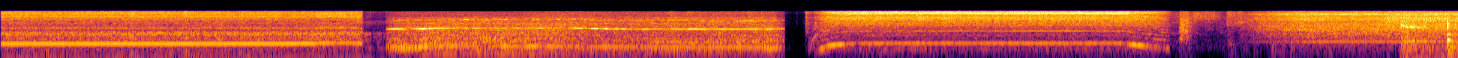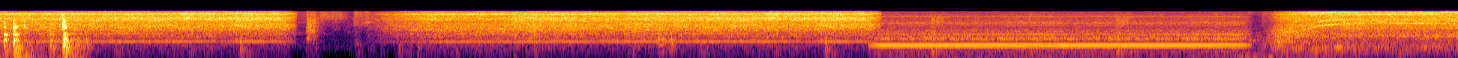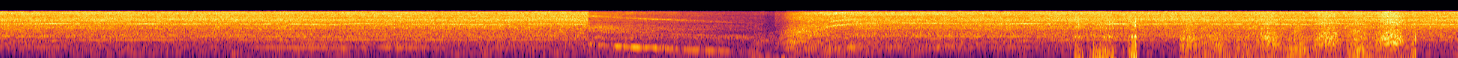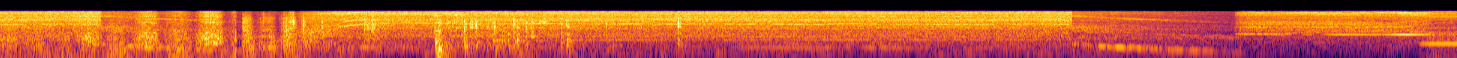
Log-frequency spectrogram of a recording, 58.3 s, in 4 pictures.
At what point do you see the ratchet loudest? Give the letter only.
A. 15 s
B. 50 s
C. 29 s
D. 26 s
A.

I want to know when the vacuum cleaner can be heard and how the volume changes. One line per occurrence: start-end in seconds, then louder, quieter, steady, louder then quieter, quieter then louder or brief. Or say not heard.
0.0-58.2 steady.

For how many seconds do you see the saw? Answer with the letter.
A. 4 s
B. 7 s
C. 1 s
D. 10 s
D.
